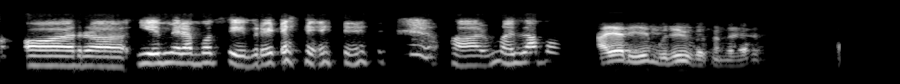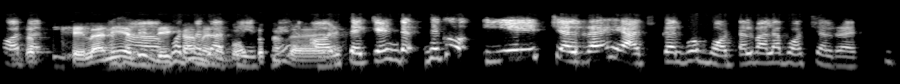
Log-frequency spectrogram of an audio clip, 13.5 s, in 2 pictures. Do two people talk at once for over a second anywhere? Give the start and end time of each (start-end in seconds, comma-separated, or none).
6.8-9.3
